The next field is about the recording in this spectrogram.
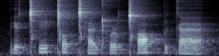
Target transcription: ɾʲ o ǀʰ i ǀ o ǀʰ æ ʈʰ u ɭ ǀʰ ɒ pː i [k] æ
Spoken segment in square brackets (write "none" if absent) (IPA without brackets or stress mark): k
